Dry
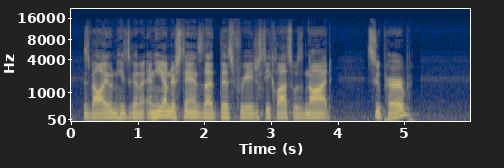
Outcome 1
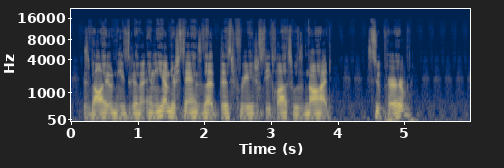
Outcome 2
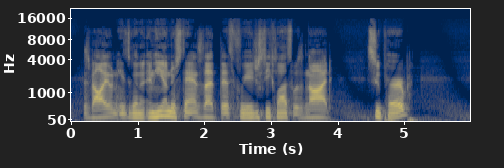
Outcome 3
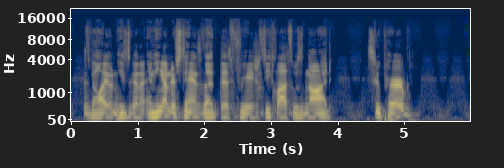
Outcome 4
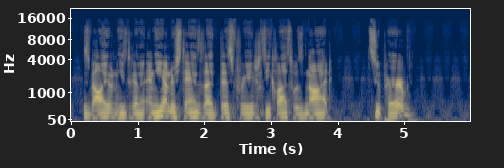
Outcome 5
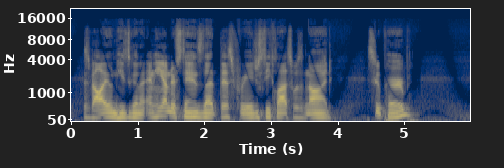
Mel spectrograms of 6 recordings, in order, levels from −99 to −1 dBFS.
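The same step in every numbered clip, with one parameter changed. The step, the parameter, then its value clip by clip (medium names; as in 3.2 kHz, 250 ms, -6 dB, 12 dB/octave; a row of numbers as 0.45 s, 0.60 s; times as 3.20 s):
lamp-driven phase shifter, rate: 5.9 Hz, 0.62 Hz, 2.3 Hz, 3.7 Hz, 0.97 Hz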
